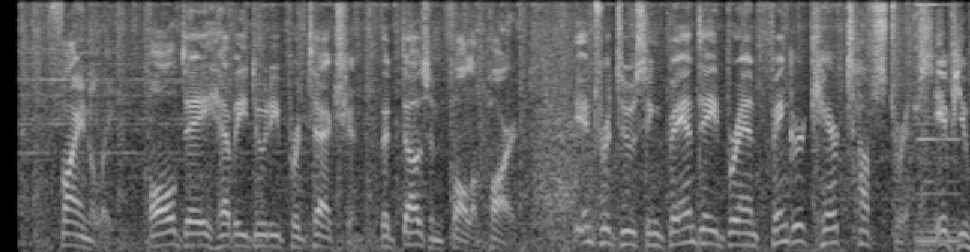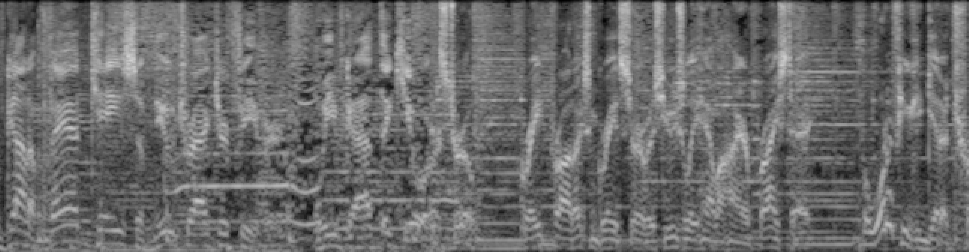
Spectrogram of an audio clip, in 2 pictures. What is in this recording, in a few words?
Commercial Demo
